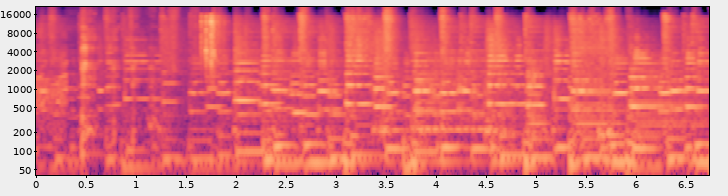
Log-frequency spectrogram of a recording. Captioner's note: chuckles; camera clicking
